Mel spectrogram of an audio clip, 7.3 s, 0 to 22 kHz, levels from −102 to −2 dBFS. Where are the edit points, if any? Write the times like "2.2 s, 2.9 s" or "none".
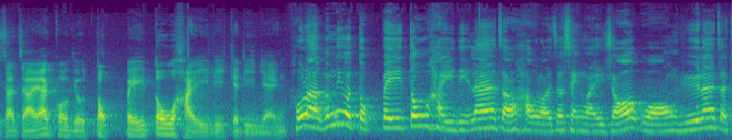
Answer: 2.8 s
